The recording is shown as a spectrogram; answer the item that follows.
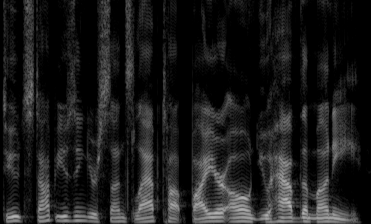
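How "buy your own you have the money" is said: normal talking voice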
